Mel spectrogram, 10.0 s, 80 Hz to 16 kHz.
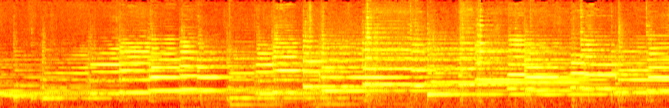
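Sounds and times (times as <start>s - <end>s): orchestra playing sustained notes: 0.0s - 10.0s.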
